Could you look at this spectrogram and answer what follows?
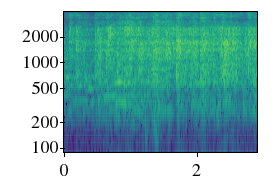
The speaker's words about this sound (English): right, you're clapping. All right, let's see.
